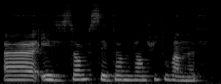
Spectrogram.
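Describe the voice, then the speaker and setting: A woman's voice: mid-range voice, fairly even intonation, fast talker, a bit bright. A young woman chatting casually as a book vlogger, self-mocking and rambling, with many fillers and restarts. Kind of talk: casual chat.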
